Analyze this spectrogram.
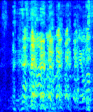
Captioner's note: laughter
